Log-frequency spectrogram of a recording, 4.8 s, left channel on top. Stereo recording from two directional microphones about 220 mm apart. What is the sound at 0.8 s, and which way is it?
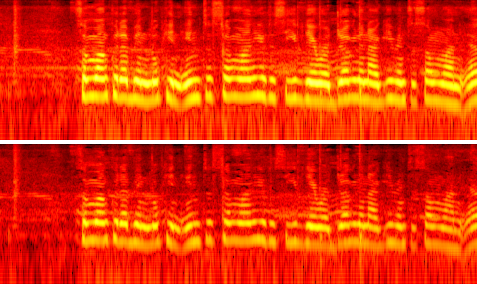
A woman's voice, 45° left (ahead or behind).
